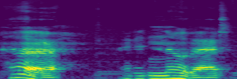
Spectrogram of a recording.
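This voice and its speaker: A man's voice: mid-range voice, expressive, slow. A man taking part as a player in a tabletop roleplay game, chatting casually and describing his character's moves. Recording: faint music behind. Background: faint music.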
